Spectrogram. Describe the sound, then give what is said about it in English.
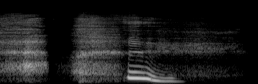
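A deep breath, heard alone as breathy rushes of air that end in a long, voiced sighing exhale whose pitch slides downward before fading out. “So let's take a breath. Let's take a breather as I speak.”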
